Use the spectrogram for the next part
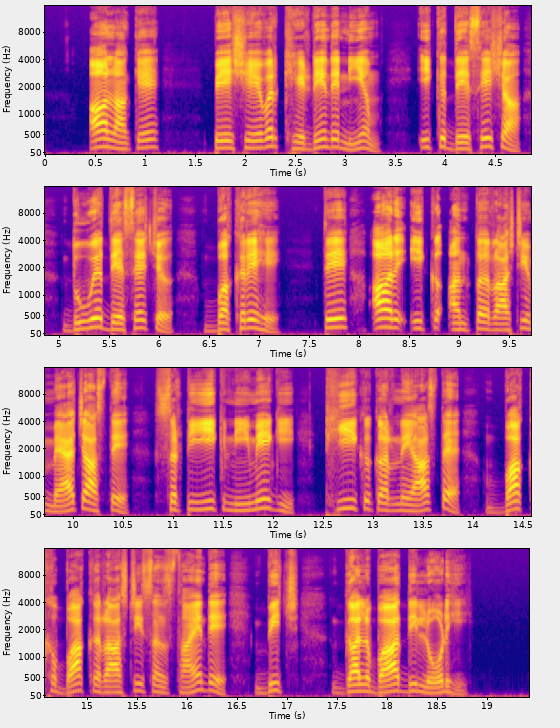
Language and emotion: Dogri, neutral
